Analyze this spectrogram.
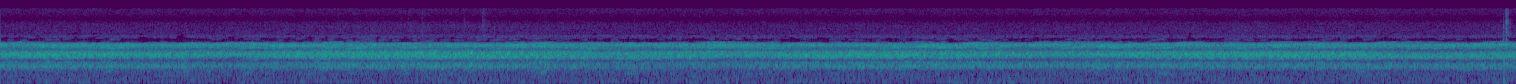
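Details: On a spring night by a backyard pond, a dense chorus of spring peepers merges into a steady, shrill, ringing wall of sound; geese are also present.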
